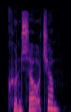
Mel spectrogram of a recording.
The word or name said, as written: konsortium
